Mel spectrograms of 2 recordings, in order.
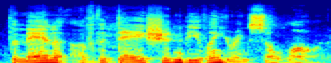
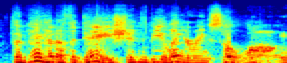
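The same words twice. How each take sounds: First: It is read without a Joker-like voice. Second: It is read in a Joker-like put-on voice.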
